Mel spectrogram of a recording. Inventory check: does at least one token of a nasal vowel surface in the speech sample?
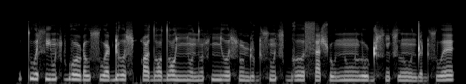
yes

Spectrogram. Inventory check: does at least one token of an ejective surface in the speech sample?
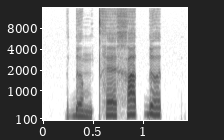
no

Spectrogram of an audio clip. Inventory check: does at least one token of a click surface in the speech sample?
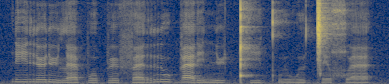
yes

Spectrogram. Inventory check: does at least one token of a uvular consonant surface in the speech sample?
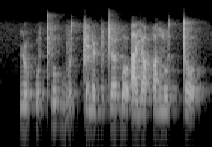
yes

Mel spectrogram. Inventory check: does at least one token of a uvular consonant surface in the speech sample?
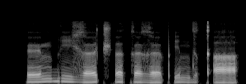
no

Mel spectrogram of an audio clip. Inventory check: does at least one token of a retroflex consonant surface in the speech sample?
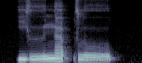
no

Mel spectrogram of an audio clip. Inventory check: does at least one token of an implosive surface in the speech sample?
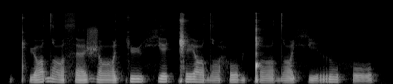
no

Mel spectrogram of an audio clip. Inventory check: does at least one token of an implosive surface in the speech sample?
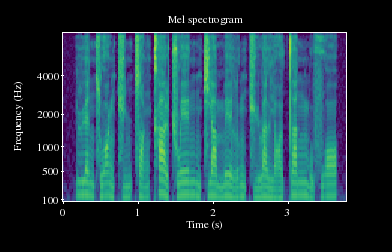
no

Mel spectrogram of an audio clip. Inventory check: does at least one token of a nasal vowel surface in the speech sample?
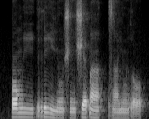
yes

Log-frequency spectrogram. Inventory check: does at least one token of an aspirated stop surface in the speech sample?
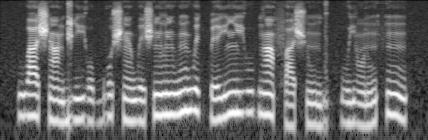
no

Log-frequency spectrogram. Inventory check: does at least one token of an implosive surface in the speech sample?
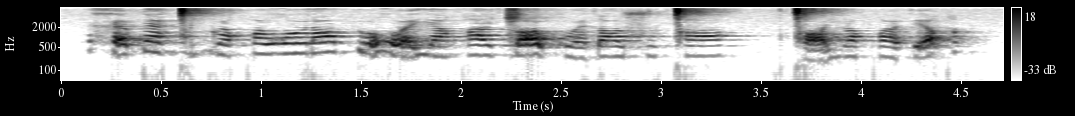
yes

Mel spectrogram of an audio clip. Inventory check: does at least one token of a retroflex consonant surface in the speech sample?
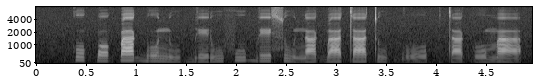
no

